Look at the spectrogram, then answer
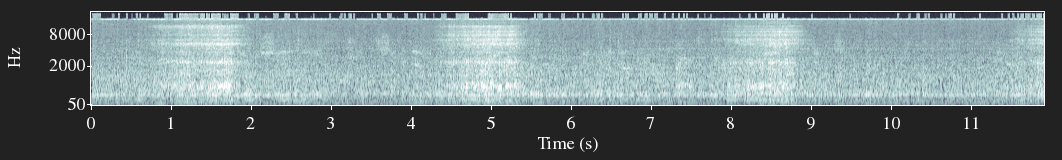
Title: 6/21/02 Mom Snoring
